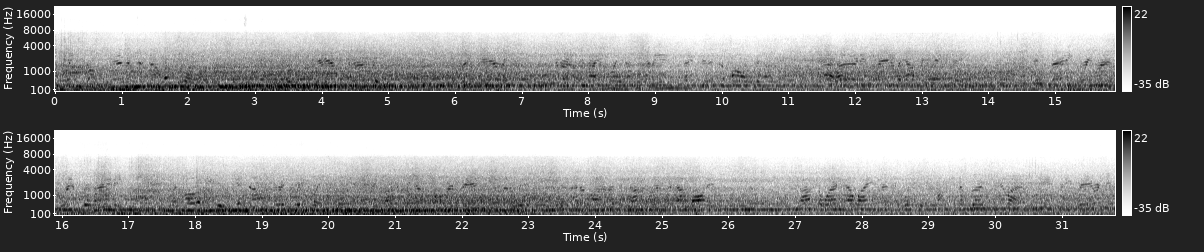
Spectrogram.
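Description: Street stock race cars' engines running in a pack around a dirt speedway: a steady engine drone that swells and eases slightly as the cars come past.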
